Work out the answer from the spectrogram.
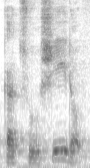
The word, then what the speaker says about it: Katsushiro: que me cuesta pronunciarlo katsushiro eso porque hay una sh este chico será eh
